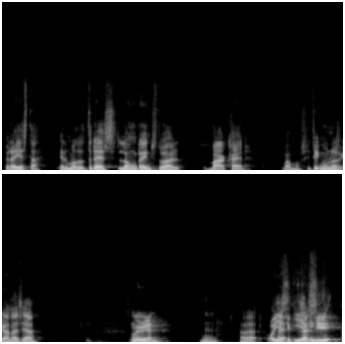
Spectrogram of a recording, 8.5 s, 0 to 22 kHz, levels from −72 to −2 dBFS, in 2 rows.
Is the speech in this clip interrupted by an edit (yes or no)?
no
